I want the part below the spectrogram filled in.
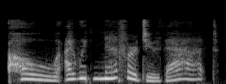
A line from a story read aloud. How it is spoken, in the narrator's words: I said sweetly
